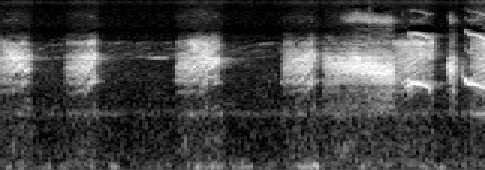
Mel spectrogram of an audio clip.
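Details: Common iora at a usual nesting site used for trapping: several short buzzy chirps at half-second intervals, then a longer drawn-out buzzy note and a quick whistled ending, with faint low background rumble.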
